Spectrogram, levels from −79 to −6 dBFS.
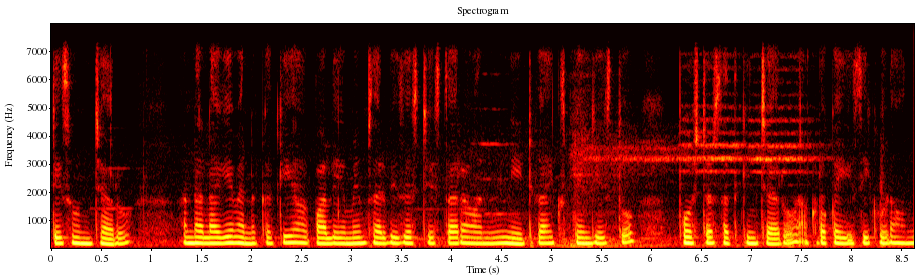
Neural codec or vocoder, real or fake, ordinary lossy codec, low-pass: none; real; none; 7.2 kHz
